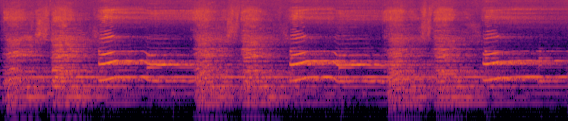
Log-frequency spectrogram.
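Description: Music: choir-like wordless voices with accompaniment, a short phrase repeated about every three seconds, each with a sliding high note in its second half.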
